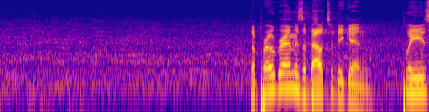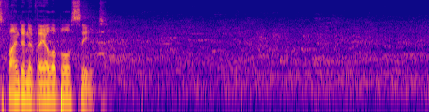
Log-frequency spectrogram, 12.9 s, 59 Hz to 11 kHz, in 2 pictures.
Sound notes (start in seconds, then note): 4.4 applause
